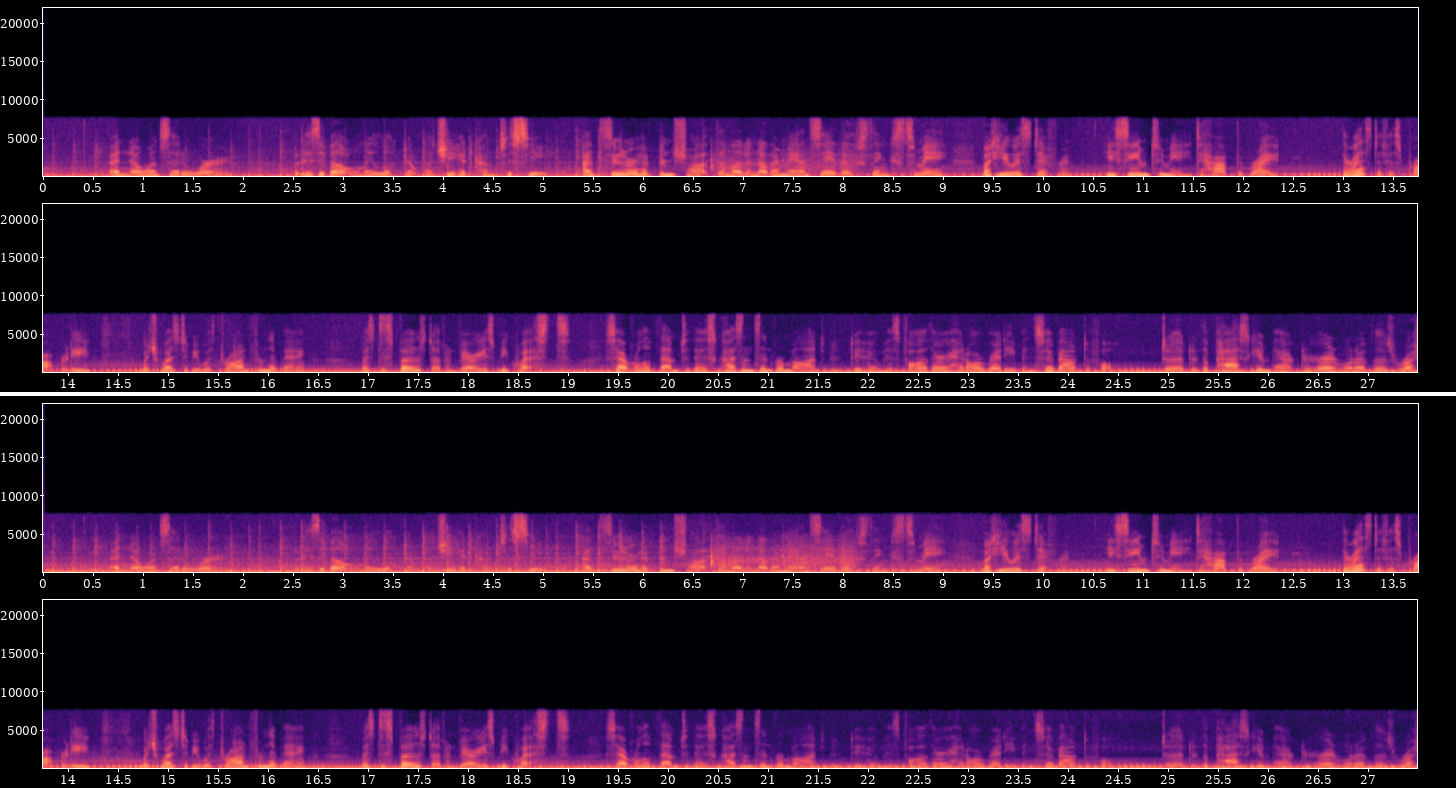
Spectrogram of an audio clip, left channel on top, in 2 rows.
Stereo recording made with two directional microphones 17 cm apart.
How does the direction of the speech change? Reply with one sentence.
In this clip you hear the speech go right and come back.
